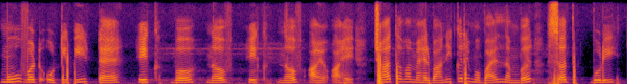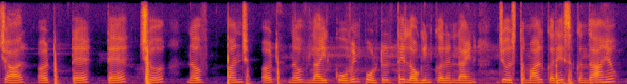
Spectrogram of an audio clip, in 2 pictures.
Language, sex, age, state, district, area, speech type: Sindhi, female, 18-30, Delhi, South Delhi, urban, read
